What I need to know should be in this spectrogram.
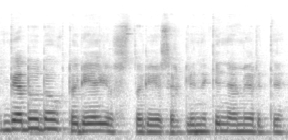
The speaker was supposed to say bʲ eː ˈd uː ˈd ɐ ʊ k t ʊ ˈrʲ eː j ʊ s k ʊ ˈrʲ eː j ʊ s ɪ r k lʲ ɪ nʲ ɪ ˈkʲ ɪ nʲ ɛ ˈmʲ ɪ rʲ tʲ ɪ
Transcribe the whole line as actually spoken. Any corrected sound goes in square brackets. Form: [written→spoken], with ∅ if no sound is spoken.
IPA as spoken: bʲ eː ˈd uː ˈd ɐ ʊ k t ʊ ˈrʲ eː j ʊ s [k→t] ʊ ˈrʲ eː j ʊ s ɪ r k lʲ ɪ nʲ ɪ ˈkʲ ɪ nʲ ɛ ˈmʲ ɪ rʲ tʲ ɪ

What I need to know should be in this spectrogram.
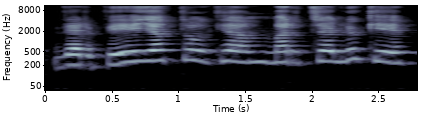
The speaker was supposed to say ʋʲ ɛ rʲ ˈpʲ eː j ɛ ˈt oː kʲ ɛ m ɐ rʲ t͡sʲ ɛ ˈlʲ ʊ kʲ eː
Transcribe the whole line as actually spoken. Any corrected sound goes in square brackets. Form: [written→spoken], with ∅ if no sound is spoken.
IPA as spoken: ʋʲ ɛ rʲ ˈpʲ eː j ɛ ˈt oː kʲ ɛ m ɐ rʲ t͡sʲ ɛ ˈlʲ ʊ kʲ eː

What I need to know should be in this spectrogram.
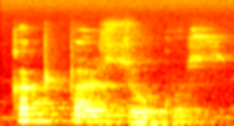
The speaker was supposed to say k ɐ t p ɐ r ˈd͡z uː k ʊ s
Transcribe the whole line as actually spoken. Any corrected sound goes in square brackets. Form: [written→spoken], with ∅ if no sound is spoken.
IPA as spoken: k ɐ [t→p] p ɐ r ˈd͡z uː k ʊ s

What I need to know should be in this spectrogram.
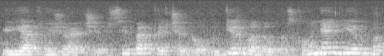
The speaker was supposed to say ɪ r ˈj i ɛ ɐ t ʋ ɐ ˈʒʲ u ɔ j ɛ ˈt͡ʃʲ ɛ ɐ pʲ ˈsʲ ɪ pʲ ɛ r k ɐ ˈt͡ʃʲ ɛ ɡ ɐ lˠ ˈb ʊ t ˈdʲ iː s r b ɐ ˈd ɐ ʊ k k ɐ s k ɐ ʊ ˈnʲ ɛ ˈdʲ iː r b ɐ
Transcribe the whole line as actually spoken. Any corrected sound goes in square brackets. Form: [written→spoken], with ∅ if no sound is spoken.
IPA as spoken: ɪ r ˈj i ɛ ɐ t ʋ ɐ ˈʒʲ u ɔ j ɛ ˈt͡ʃʲ ɛ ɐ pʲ ˈsʲ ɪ pʲ ɛ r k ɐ ˈt͡ʃʲ ɛ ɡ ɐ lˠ ˈb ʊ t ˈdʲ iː [s→∅] r b ɐ ˈd ɐ ʊ k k ɐ s k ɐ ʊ ˈnʲ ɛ ˈdʲ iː r b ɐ

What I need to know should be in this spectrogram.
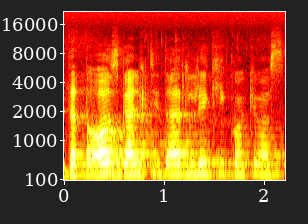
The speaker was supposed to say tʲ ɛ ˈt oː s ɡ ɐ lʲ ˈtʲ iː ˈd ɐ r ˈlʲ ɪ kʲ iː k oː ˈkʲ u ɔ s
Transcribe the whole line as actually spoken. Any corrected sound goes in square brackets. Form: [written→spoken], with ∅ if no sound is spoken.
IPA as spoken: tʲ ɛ ˈt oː s ɡ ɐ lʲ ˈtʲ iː ˈd ɐ r ˈlʲ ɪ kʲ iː k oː ˈkʲ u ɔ s

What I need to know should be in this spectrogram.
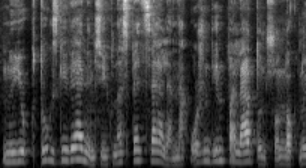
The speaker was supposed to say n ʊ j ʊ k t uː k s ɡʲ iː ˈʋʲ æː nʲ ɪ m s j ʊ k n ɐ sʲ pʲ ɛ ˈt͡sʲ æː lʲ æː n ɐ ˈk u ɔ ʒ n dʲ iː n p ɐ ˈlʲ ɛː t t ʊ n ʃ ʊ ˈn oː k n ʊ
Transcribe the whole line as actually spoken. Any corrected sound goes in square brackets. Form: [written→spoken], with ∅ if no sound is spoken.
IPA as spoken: n ʊ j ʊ k t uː k s ɡʲ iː ˈʋʲ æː nʲ ɪ m s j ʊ k n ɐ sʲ pʲ ɛ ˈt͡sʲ æː lʲ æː n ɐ ˈk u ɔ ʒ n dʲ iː n p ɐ ˈlʲ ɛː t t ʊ n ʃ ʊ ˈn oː k n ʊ

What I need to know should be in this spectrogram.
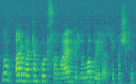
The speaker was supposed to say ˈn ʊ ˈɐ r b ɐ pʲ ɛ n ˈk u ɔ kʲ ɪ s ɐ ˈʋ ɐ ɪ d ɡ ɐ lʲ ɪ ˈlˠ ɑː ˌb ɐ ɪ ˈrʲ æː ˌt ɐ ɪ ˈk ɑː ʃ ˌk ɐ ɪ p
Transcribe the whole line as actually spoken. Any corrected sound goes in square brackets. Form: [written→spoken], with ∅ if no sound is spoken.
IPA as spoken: ˈn ʊ ˈɐ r b ɐ [pʲ→tʲ] ɛ n ˈk u ɔ kʲ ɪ s ɐ ˈʋ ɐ ɪ d ɡ ɐ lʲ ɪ ˈlˠ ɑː ˌb ɐ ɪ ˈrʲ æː ˌt ɐ ɪ ˈk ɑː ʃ ˌk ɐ ɪ p

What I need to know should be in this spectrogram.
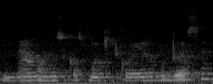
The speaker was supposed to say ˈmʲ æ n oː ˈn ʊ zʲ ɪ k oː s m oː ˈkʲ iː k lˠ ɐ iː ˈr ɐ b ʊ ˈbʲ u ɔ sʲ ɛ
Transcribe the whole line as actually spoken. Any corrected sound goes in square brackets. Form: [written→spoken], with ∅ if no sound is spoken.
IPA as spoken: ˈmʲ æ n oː [ˈn→ˈm] ʊ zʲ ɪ k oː s m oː ˈkʲ iː k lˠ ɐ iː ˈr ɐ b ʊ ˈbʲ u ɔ sʲ ɛ

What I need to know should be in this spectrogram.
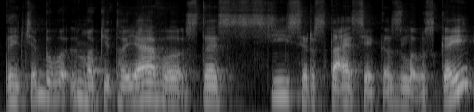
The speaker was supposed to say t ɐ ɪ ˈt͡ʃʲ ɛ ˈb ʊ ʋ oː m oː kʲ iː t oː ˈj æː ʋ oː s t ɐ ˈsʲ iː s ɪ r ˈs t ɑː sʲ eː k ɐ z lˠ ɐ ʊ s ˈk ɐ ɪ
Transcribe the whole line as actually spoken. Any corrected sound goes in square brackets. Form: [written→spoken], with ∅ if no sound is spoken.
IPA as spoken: t ɐ ɪ ˈt͡ʃʲ ɛ ˈb ʊ ʋ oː m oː kʲ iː t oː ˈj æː ʋ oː s t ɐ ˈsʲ iː s ɪ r ˈs t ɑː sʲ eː k ɐ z lˠ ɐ ʊ s ˈk ɐ ɪ

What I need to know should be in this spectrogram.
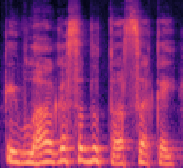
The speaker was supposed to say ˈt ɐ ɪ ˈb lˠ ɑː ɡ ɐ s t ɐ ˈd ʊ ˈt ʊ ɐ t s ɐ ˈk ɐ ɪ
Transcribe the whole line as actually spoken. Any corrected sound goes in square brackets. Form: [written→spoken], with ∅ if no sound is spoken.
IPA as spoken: [ˈt→ˈk] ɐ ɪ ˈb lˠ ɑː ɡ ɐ s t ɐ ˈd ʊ ˈt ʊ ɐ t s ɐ ˈk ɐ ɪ

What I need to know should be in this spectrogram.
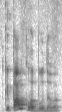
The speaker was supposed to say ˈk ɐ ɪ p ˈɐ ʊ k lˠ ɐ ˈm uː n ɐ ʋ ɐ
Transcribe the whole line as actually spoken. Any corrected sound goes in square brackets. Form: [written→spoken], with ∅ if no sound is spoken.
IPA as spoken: ˈk ɐ ɪ p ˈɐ ʊ k lˠ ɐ [ˈm→ˈb] uː [n→d] ɐ ʋ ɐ

